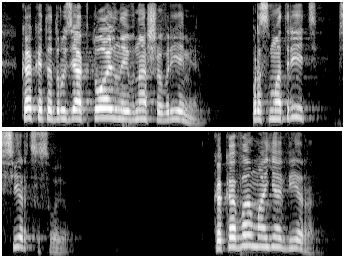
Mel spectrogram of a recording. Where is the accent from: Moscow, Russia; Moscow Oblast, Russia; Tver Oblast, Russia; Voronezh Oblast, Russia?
Voronezh Oblast, Russia; Voronezh; переехал обратно в родной город, город Воронеж.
